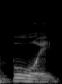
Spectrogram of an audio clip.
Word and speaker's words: buoy: The boy, BUOY, as in buoy, as in a flotation device. I know in American it's pronounced boy.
